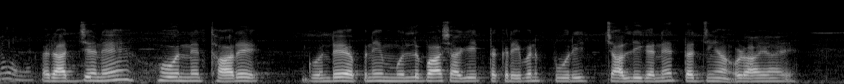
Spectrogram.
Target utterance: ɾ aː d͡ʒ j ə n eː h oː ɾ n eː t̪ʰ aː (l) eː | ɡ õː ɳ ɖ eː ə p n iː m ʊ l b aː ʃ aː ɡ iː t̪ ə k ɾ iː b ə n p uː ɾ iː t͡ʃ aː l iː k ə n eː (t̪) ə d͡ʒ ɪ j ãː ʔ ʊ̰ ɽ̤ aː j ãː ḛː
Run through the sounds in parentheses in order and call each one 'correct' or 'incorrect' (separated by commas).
incorrect, correct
